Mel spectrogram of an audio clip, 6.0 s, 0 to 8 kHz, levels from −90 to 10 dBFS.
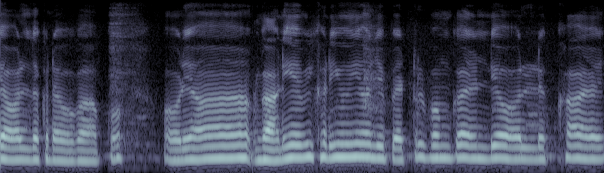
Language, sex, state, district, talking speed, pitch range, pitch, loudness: Hindi, male, Chhattisgarh, Raigarh, 210 wpm, 155-180 Hz, 170 Hz, -23 LUFS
